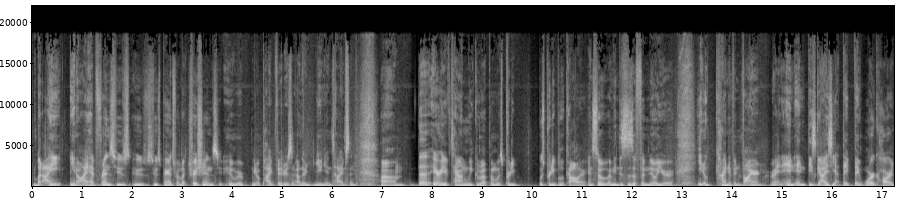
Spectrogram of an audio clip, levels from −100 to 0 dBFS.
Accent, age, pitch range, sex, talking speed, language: American, 30-49, 100-130 Hz, male, 210 wpm, English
